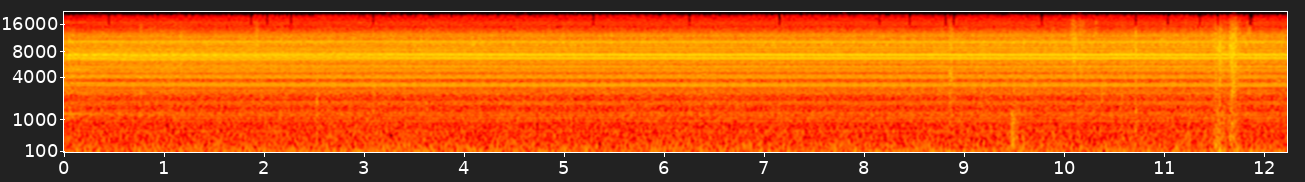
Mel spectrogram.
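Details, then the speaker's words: New-old-stock 400 W pulse-start metal halide (metal vapour) high bay lantern, likely mid-late 1990s, never installed, first ignition: faint steady ballast hum with thin high whine; light starts bluish-green then brightens; normal ballast hum. "It has that characteristic hum of the ballast, but it's not loud, but you can hear it faintly in this motion picture."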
